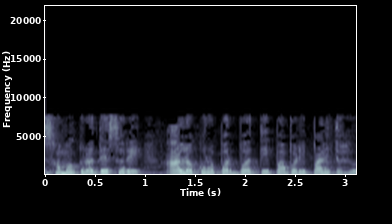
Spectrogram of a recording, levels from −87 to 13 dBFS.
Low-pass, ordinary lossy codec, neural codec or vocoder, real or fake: none; none; none; real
